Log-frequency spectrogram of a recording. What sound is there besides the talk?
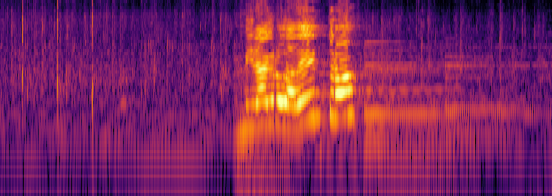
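audience applause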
